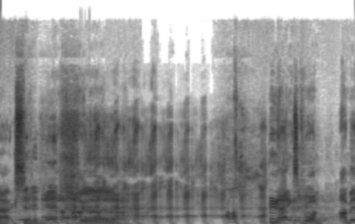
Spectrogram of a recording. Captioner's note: others laughing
